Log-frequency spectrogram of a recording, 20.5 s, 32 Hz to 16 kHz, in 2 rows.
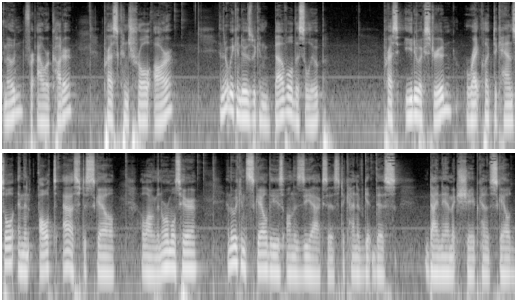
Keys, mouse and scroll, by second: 0.0 Tab, 2.9 ctrl+r, 3.4 click, 4.3 right click, 4.9 ctrl+b, 6.5 middle click, 7.7 click, 8.3 e, 9.4 right click, 9.4 e, 14.0 alt+s, 14.1 click, 16.4 z, 17.6 click, 20.4 middle click.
